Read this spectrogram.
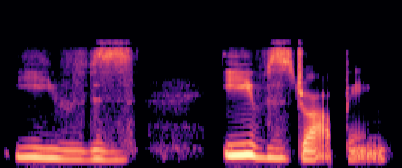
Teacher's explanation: The V takes time, but you do have to do it. Eaves, and go from the V to the Z.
